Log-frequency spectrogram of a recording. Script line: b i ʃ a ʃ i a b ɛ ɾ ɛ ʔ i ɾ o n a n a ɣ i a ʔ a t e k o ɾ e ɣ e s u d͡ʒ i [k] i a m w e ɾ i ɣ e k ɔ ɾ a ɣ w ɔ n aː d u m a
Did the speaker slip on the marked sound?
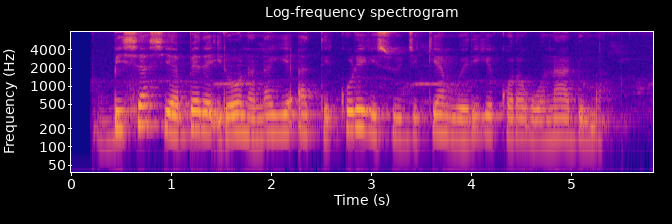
no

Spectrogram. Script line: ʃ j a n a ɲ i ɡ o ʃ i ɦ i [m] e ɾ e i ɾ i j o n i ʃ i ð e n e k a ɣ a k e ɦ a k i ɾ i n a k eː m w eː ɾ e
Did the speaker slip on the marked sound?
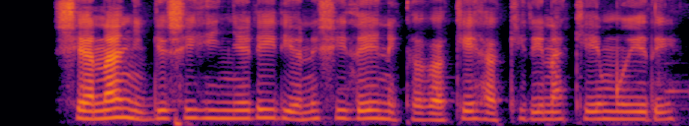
yes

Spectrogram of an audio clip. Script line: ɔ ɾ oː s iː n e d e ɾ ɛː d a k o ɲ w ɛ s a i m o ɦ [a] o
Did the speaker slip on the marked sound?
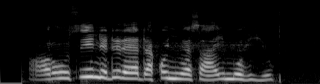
yes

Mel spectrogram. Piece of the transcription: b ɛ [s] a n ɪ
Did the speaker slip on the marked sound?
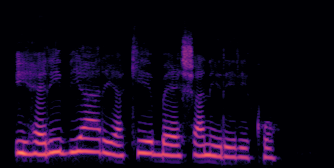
yes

